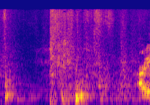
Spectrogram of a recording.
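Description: Cardboard box flaps rustling and scraping as the boxed aluminium heat exchanger inside is handled, with a sharp knock about a second in.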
